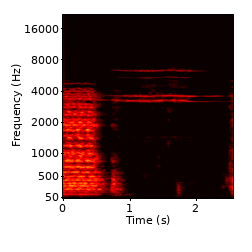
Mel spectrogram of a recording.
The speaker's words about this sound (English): As we return to our story, Shorty has been released by the police, and in the Brumley home, the phone rings.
